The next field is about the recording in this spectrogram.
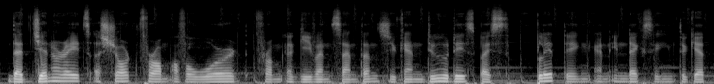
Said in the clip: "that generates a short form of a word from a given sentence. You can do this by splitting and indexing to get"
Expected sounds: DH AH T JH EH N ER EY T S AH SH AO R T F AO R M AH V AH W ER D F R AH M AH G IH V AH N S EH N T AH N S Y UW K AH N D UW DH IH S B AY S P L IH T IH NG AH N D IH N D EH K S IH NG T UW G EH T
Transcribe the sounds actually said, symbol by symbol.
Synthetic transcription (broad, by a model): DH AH T JH EH N ER EY T S AH SH AO R T F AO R M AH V AH W ER D F R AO M AH G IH V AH N S EH N T AH N S Y UW K AH N D UW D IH S B AY S P L IH T IH NG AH N IH N D EH K S IH NG T UW G EH T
